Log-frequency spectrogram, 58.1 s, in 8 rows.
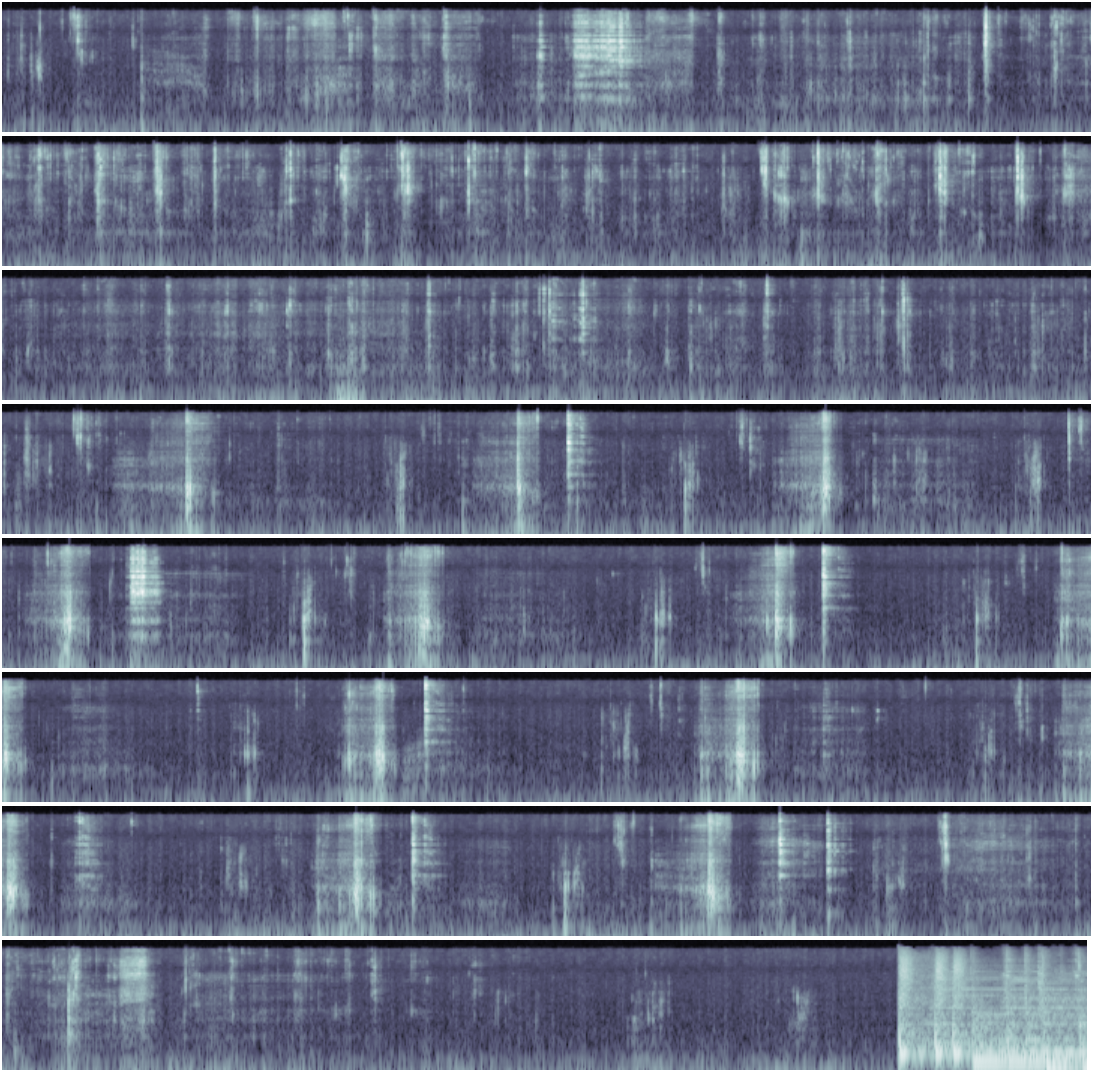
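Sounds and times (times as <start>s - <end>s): wet chewing mouth clicks: 50.7s - 55.4s.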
